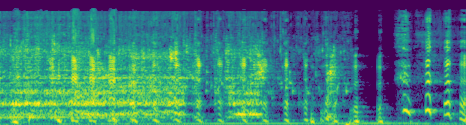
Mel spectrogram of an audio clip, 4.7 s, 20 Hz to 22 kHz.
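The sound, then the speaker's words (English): A toilet flushes loudly, a rushing roar of water that settles into bubbling gurgles and a few sputtering drains as the tank empties. “a 21-year-old college student flushed Pebbles, her dwarf hamster, down”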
